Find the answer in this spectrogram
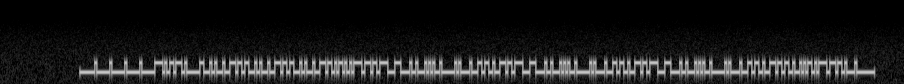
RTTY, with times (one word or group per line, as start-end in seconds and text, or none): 2.0-2.3 CQ
2.4-2.7 CQ
2.9-3.2 CQ
3.3-3.6 DE
3.8-5.0 OM6XUP
5.1-6.3 OM6XUP
6.5-7.7 OM6XUP
7.8-8.3 PSE
8.4-8.6 K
